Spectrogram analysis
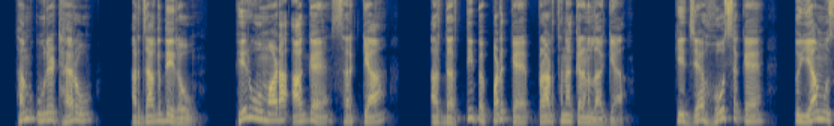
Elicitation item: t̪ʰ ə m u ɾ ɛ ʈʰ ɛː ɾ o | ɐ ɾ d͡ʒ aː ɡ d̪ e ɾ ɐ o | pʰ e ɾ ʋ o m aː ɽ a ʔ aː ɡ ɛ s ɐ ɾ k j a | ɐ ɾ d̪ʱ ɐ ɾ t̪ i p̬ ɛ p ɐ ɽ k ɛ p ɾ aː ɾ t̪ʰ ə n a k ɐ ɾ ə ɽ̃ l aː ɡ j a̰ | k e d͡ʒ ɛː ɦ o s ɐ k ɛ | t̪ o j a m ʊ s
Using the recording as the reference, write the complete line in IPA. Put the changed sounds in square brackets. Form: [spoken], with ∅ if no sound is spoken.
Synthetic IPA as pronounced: t̪ʰ [ɐ] m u ɾ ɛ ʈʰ ɛː ɾ o | ɐ ɾ d͡ʒ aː ɡ d̪ e ɾ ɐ o | pʰ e ɾ ʋ o m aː ɽ a ʔ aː ɡ ɛ s ɐ ɾ k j a | ɐ ɾ d̪ʱ ɐ ɾ t̪ i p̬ ɛ p ɐ ɽ k ɛ p ɾ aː ɾ t̪ʰ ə n a k ɐ ɾ ə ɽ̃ l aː ɡ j a̰ | k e d͡ʒ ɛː ɦ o s ɐ k ɛ | t̪ o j a m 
